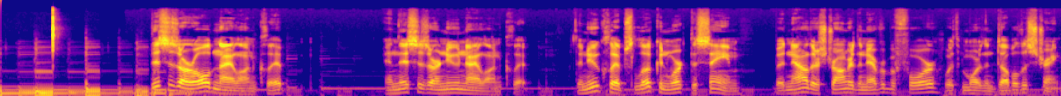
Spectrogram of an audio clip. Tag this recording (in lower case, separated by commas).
speech, music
